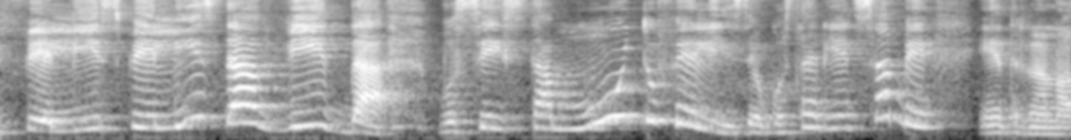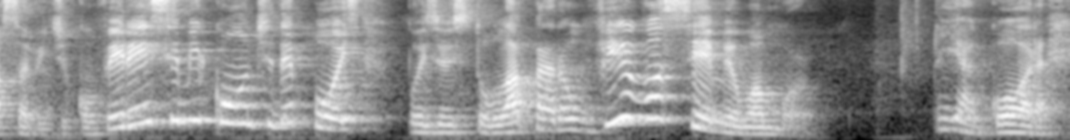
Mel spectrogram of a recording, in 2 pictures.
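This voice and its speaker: Leading an online lesson for small kids, a female teacher with a medium-pitched voice talks slowly, drawing out her words in an exaggerated sing-song.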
